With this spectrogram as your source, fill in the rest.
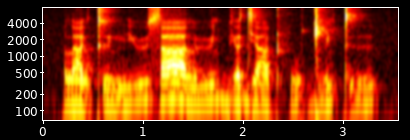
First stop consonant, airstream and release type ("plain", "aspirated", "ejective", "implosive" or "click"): ejective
